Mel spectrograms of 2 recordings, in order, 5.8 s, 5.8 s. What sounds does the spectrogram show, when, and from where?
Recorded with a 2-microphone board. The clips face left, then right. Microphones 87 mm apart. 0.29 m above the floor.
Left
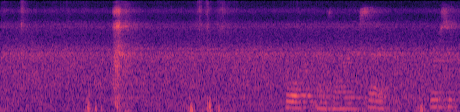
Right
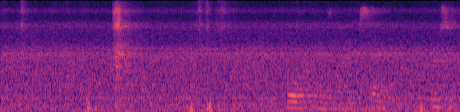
1.4 s tearing paper: 45° left (ahead or behind), 2.5 m
3.6 s a woman speaking: 60° left (ahead or behind), 7 m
